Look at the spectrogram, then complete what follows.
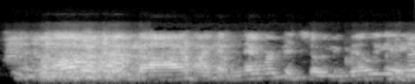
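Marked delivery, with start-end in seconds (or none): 0.1-1.4 slow, loud laughing exclamation. Real, not acted. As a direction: laugh it out, mock mortified. Mortified laugh at punchline.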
